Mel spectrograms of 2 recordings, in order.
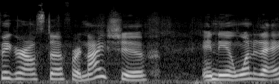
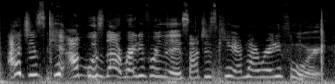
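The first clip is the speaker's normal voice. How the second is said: higher, lightly voiced distressed nurse; a touch of mock panic; overwhelmed nurse; 8 semitones higher than usual. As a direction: play her near her wits' end. Overwhelmed nurse venting to coworker.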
